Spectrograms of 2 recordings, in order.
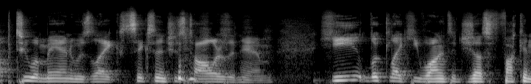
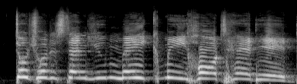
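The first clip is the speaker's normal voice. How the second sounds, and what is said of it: Attempted British accent. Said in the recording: “I think that was more British or vaguely nothing ... if you have to try the accent”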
